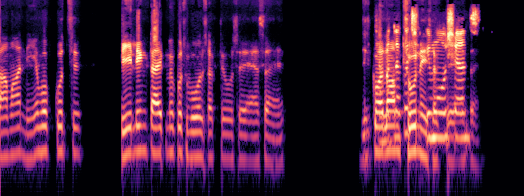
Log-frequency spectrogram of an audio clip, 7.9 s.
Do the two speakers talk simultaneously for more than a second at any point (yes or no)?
yes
